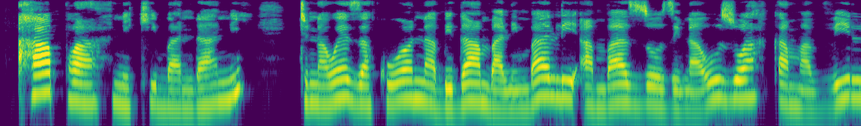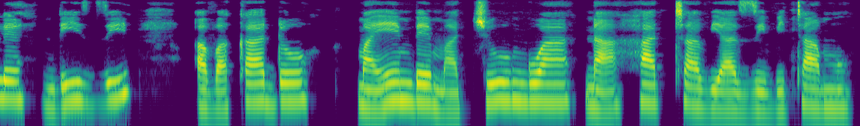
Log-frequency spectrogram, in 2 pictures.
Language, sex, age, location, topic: Swahili, female, 36-49, Nakuru, finance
